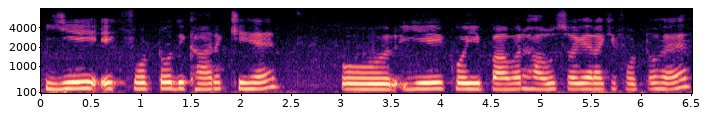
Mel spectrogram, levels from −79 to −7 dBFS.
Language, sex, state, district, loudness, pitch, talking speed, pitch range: Hindi, female, Haryana, Jhajjar, -14 LUFS, 210 Hz, 130 wpm, 200-215 Hz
